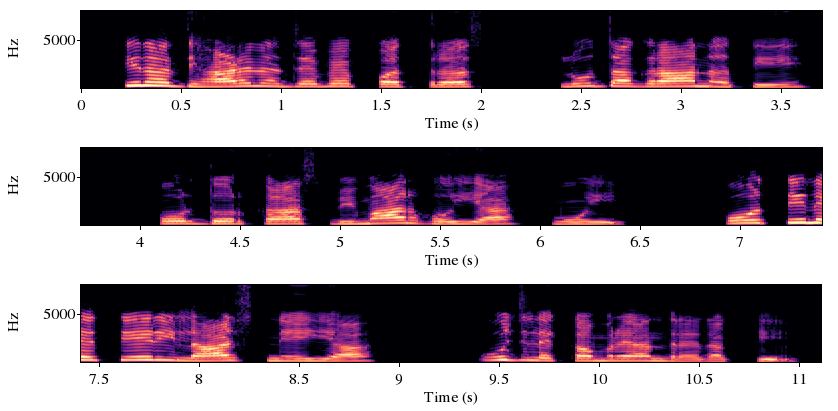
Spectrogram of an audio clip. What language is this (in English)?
Kullu Pahari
